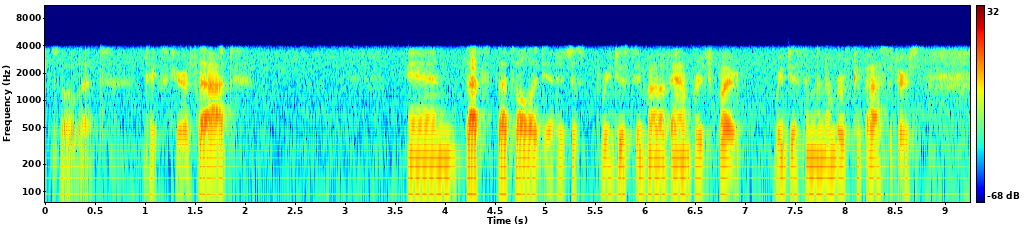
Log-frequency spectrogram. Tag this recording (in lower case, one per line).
speech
